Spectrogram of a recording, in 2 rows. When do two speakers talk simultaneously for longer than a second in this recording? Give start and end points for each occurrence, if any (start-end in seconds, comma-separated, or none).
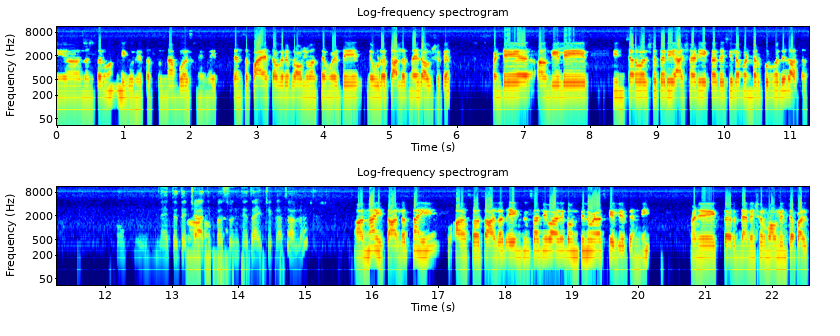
none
